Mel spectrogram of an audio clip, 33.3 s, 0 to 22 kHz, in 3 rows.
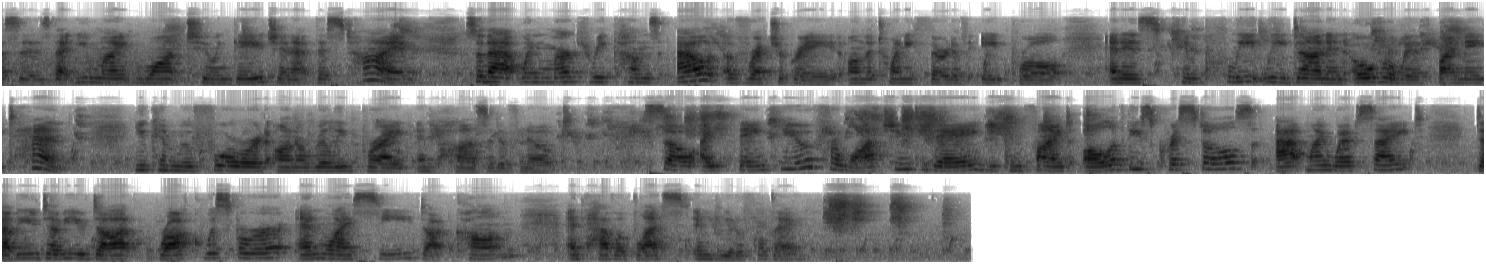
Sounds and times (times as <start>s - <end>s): Speech: 0.0s - 15.4s, 16.0s - 28.3s
Inside, small room: 0.0s - 29.5s.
